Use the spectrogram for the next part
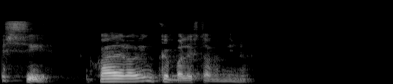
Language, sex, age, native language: Icelandic, male, 50-59, Icelandic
